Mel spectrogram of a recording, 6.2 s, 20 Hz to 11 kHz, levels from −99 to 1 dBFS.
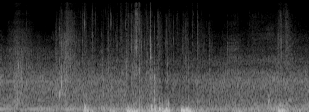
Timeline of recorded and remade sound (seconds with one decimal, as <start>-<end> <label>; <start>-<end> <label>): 0.0-1.0 remade; 1.0-6.2 recorded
